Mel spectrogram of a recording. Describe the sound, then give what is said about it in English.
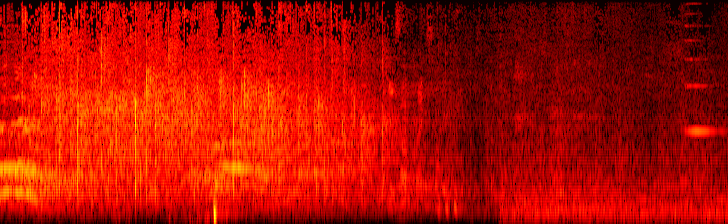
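Audience applause welcomes a speaker onto the stage at a TED-style talk event. Dense, loud clapping holds steady for about six seconds, then thins out and fades to quieter room noise, with a brief small swell near the end. “Would you give a Bullington welcome to Mr. Paul Bolton, everybody?”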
